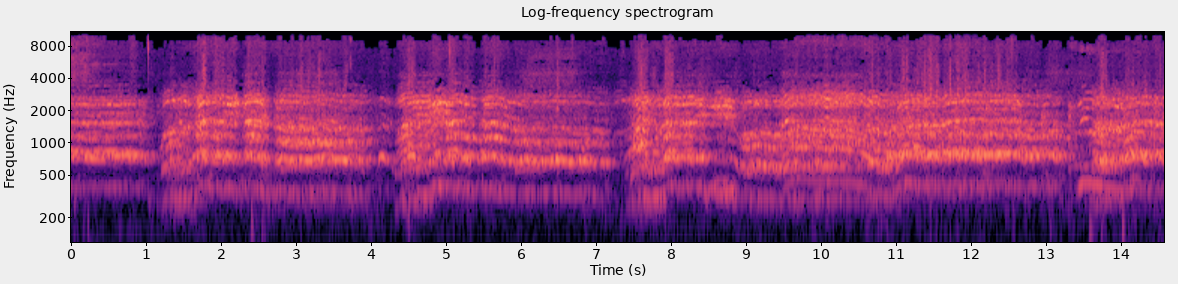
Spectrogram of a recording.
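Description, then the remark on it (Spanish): Mérida football players sing loudly together in the locker room after their 0-1 win over Linares, chanting a rowdy victory song in unison. Strong sustained harmonics, brief breaks between phrases and shouts are mixed into the steady, raucous chorus. “Bueno, vamos a escuchar a los jugadores del Mérida cantando en el vestuario tras la victoria el pasado domingo 0-1 frente al Linares.”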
